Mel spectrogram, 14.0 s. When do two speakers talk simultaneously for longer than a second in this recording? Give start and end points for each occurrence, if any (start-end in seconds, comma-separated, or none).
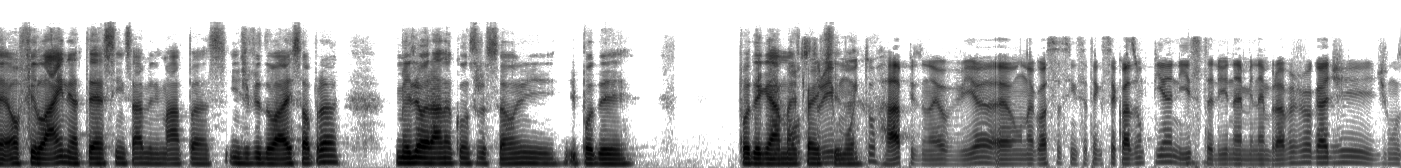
7.4-8.6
